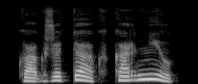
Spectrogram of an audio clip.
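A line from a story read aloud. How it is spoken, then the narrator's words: Worried mumble. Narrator (Russian): озабоченно буркнул Степашка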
